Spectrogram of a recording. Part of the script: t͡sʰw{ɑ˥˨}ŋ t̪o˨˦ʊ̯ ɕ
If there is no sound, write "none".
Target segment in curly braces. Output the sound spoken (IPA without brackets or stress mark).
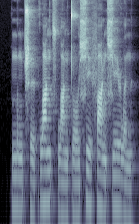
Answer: ɑ˨˩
